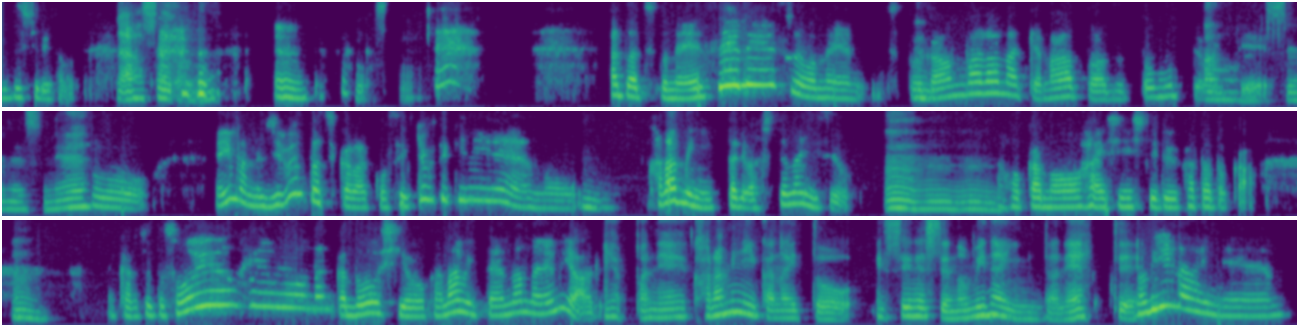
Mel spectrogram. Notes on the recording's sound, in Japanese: リモート収録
